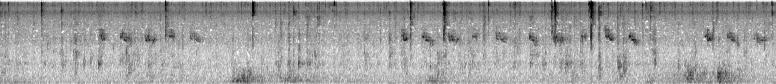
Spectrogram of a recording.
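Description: A bird calling faintly in short runs of quick chirps, with scattered sharp ticks like dripping water and a couple of brief low rumbles.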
